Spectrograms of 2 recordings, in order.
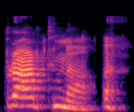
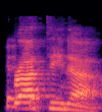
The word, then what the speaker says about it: Prarthana: Am I pronouncing that right, Greshma? Kind of, Prarthana. Prarthana, okay, Prarthana.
